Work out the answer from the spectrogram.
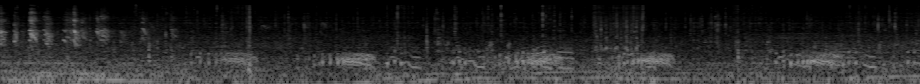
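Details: Courting Turkish tumbler pigeons, kept birds chasing mates for eggs and chicks; a low, bubbling coo phrase repeats roughly every two seconds in steady bouts over a constant low hum and occasional clicks.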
